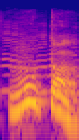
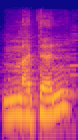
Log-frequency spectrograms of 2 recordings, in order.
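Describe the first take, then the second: First: The first vowel sounds like 'moo'. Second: The first vowel sounds like 'mud'. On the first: The speaker calls it right. "It's mouton" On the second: The speaker calls it wrong. "not mutton"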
